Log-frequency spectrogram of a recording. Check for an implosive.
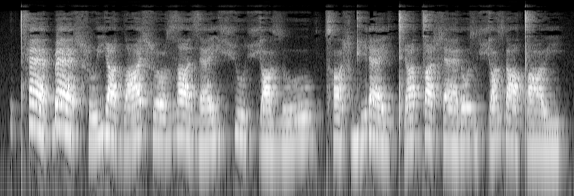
present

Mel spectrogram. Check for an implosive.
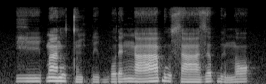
present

